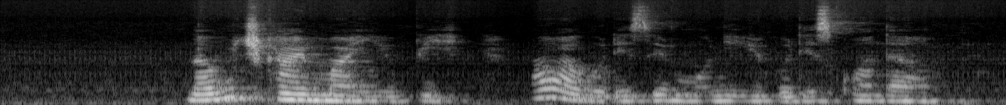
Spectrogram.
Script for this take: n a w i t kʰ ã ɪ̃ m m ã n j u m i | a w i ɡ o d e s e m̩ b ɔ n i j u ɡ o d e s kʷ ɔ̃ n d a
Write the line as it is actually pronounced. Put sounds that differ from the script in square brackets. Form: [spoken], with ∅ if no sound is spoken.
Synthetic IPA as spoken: n a w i [t͡ʃ] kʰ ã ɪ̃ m m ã n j u [b] i | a w [a] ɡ o d e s e m̩ [m] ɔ n i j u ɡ o d e s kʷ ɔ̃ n d a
